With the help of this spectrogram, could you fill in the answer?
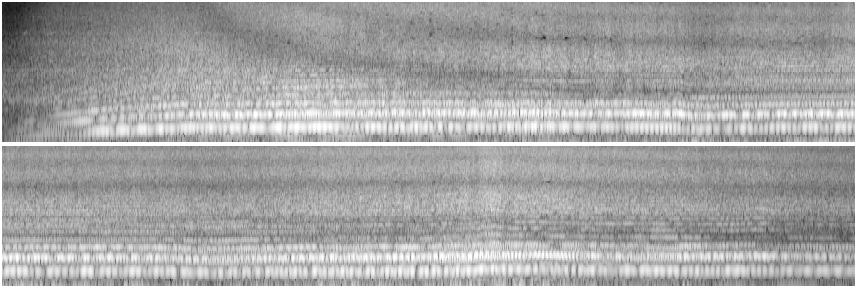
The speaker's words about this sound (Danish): Og ja, det er en drone.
